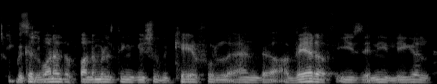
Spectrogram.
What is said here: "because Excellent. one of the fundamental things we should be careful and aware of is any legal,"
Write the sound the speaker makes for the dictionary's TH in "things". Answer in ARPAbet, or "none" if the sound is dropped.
T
